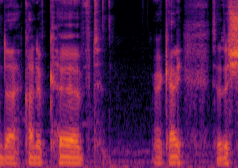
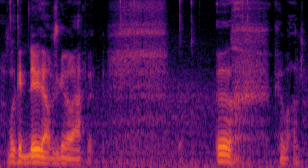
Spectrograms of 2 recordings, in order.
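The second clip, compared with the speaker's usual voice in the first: frustrated groaning; faster than usual. Real, not acted. Video glitch annoyance.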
